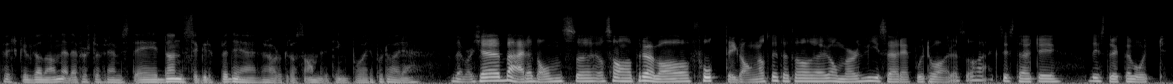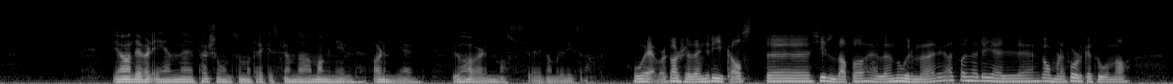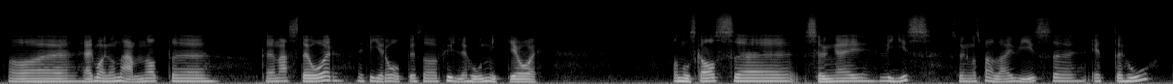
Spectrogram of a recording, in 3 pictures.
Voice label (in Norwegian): Tale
